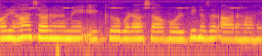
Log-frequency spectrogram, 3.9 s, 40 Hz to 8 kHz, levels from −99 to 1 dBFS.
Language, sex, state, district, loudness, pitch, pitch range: Hindi, female, Haryana, Rohtak, -12 LUFS, 215 Hz, 205-220 Hz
